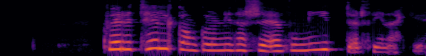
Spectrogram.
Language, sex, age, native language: Icelandic, female, 11, Icelandic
